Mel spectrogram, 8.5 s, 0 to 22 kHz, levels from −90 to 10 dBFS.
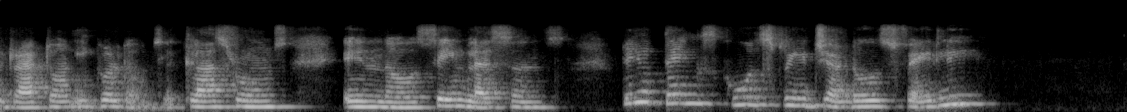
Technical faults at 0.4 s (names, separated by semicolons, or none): Opus voice compression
